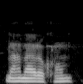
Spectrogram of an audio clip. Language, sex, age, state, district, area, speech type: Bodo, male, 60+, Assam, Chirang, rural, spontaneous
